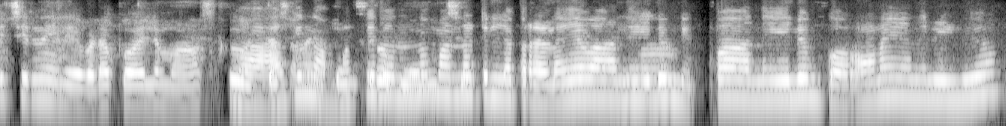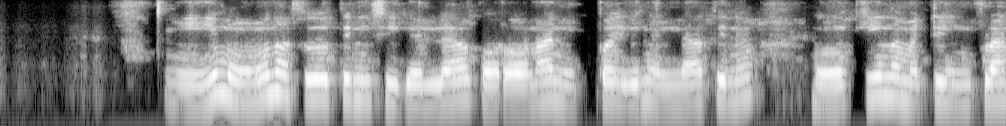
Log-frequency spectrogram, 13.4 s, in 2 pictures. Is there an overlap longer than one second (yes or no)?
yes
